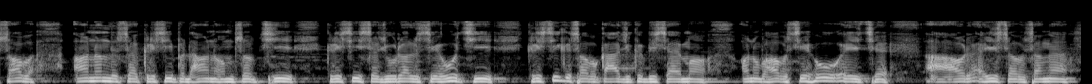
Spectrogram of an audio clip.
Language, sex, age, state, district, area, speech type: Maithili, male, 60+, Bihar, Darbhanga, rural, spontaneous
